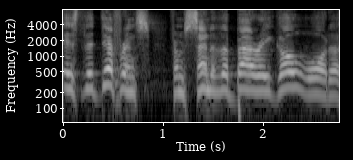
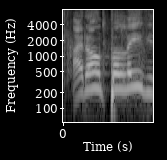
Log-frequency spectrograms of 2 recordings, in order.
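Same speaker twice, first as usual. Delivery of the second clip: ordinary talk, nothing marked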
